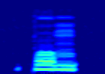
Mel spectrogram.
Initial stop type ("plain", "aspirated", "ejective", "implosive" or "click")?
plain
